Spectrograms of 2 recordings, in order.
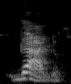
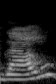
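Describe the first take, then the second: First: "Galho" with a palatal LH, like ly; LH sound. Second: "galo" with a plain L sound. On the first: Teacher answers what galo becomes, LH sound. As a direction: say "Galho" with the L softened to LH. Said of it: "vai ficar o quê?". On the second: Teacher shows the word before adding H, plain L. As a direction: say "galo" with a simple L. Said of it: "você vai acrescentar o H depois da letrinha". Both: Shown as a demonstration.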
